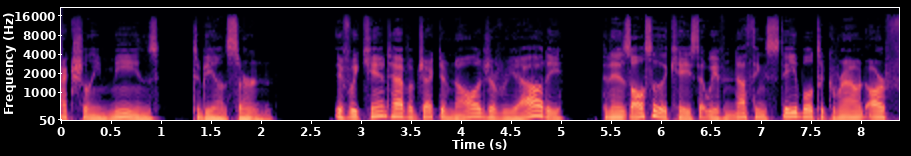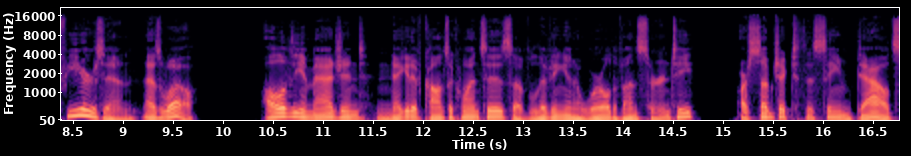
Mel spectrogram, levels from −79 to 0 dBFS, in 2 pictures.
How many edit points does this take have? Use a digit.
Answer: 1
